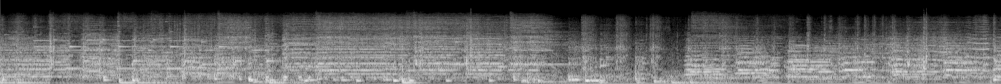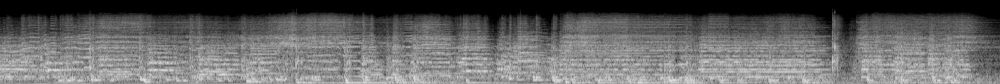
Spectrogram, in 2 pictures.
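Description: High school marching band playing: brass chords over percussion and low drum hits.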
